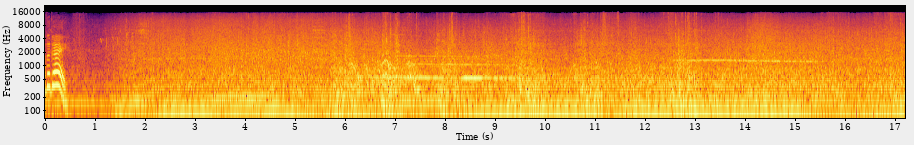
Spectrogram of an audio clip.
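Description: A jeep engine hums steadily as it drives.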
